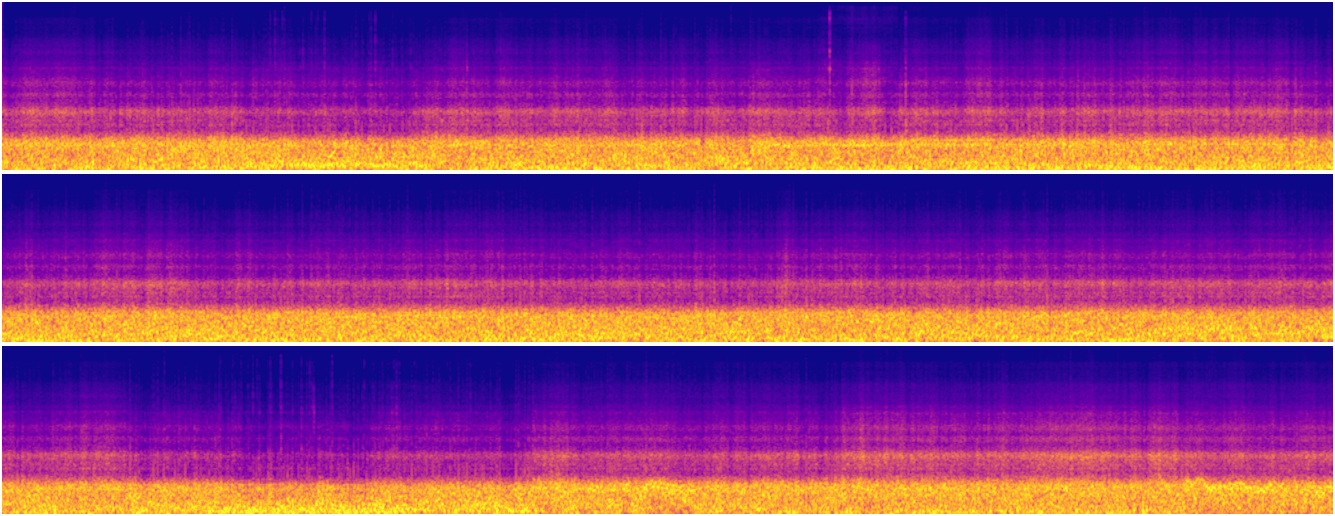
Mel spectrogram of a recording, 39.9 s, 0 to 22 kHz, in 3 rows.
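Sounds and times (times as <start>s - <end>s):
motorcycle engine drone: 0.0s - 14.7s
wind buffeting microphone: 0.0s - 39.9s.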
